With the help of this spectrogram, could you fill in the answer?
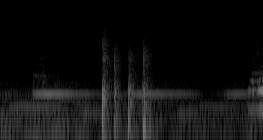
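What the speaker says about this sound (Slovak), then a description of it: "Počkaj, ma niekto klope." Four sharp knocks on a door in quick succession land over a steady electronic hum and a low background tone during a Minecraft gaming session.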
